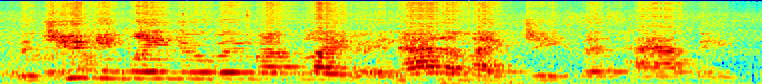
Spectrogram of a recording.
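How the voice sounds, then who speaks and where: A woman's voice: fairly high pitch, normal speed, a crowd in the background, lightly acted. A woman voicing a kindly, forgiving puppet who teaches children in a church show. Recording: distant echoey hall, loud noise.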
